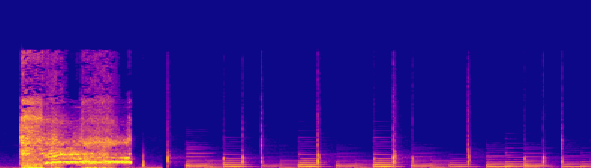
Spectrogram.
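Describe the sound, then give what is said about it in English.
One loud, harsh cough bursts out at the start and breaks off after about a second. A run of bright, plucked melodic notes follows at a steady pace. “I'm starting to cough a lot, probably starting the beginning stages of cancer.”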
